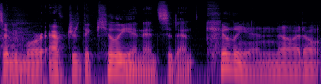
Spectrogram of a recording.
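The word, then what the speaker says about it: Cillian: But his name starts with a C. It's Killian. Why would you say Killian? Yeah. Oh, my God. That is so stupid. Anyway, all written by... Why wouldn't you name him with a K? Then? He's Irish, okay? So if you see the word C-I-L-L, kill.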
